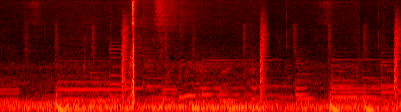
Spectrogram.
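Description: Background music with a steady beat, and about a second in a single sharp crack of a golf iron striking the ball from the fairway.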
